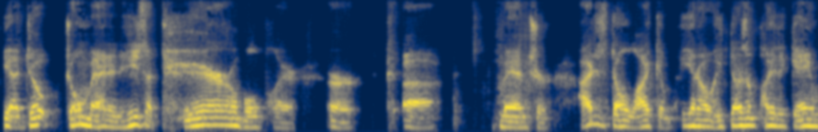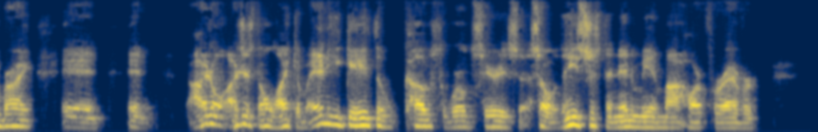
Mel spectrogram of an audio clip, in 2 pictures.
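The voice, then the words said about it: Imitates another person's voice. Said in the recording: “That is my Josh impression.”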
